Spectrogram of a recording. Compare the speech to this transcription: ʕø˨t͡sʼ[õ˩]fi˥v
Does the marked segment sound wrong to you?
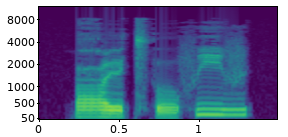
yes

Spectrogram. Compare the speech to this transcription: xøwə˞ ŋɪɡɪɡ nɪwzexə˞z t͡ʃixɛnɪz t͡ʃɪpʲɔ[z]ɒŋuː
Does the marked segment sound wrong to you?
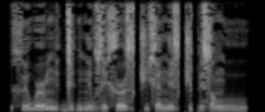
no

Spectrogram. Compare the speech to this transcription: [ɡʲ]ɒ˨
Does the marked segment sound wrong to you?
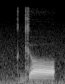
no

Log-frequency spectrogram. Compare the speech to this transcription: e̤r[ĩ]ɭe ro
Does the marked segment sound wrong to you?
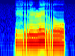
no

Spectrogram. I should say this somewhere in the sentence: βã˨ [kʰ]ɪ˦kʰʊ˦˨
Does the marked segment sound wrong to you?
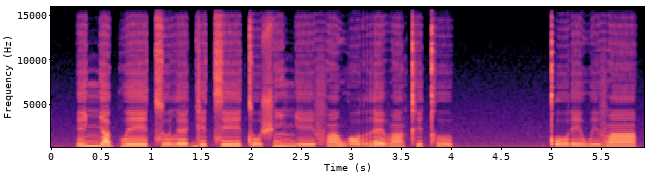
no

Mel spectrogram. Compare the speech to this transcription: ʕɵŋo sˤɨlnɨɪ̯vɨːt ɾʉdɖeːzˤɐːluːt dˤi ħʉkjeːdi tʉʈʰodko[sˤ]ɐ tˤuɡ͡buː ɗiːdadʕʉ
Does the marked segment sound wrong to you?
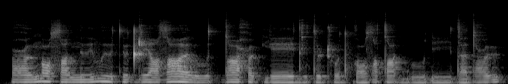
yes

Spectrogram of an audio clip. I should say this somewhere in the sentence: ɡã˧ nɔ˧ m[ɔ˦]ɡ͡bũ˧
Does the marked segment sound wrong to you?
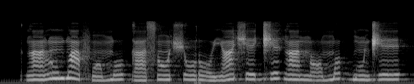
no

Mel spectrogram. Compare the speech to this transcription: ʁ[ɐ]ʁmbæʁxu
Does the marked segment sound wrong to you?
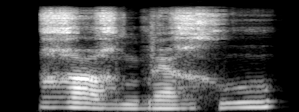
yes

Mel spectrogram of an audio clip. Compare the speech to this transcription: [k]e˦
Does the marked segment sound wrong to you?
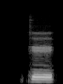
no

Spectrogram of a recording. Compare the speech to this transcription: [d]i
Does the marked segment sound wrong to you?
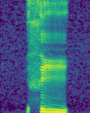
yes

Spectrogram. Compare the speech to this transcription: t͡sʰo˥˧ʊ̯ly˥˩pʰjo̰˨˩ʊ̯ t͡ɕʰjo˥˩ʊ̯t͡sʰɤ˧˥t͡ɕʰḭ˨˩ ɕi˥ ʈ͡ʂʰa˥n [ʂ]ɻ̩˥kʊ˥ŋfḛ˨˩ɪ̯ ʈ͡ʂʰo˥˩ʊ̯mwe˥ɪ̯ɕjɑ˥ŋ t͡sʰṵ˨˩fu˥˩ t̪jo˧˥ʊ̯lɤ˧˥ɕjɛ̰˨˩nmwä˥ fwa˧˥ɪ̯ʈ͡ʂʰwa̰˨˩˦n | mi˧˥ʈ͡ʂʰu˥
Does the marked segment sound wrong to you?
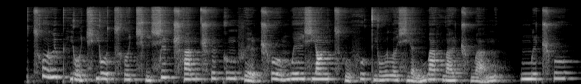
yes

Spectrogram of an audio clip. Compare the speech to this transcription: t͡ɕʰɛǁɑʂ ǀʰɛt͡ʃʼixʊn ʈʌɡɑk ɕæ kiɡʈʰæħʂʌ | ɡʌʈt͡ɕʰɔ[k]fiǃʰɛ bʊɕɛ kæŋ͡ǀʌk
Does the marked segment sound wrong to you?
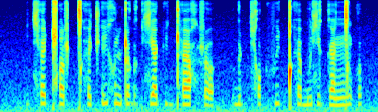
no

